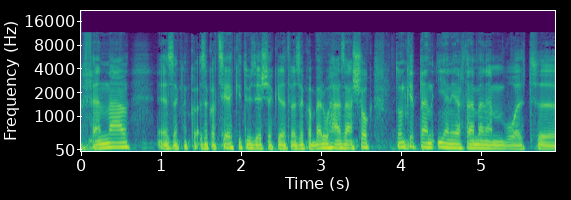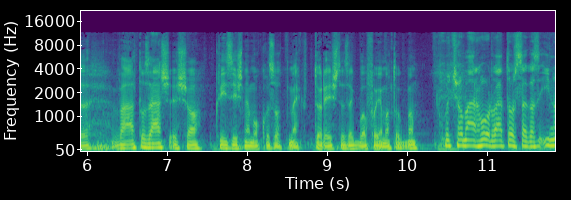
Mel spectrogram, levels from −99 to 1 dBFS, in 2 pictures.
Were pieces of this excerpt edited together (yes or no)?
no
